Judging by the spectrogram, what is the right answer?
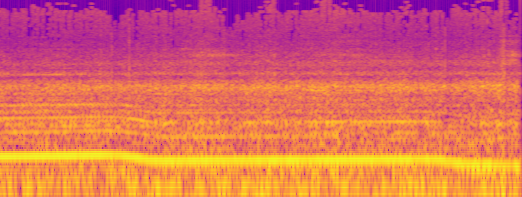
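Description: A car's engine and road noise heard from inside the cabin while driving, a steady low drone whose pitch drops slightly about two seconds in.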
